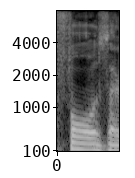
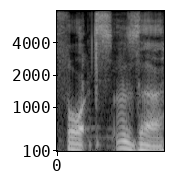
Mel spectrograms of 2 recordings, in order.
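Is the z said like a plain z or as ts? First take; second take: plain z; ts. First: The z is said as a plain z. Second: The z is said with a t sound. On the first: The speaker calls it wrong. "It's not Forza" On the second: The speaker calls it right. "there's a bit of a t sound to it"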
